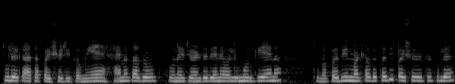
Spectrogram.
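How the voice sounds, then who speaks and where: A voice actor plays an insistent young cartoon man who keeps pressing for cash. He talks in a very fast rush, in a dark, mellow tone. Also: mid-range voice, little pitch movement, lightly acted. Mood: pushy. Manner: insistent, pleading. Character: pushy young man begging for money. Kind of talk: cartoon voice acting.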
